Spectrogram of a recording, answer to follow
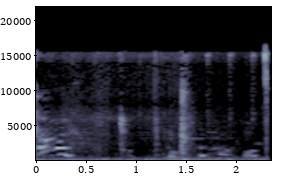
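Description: Near silence with a few faint, short high-pitched vocal calls, one near the start and a couple more past halfway.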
